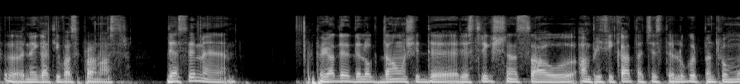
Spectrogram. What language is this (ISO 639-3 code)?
ron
